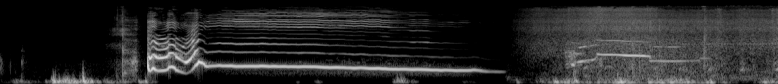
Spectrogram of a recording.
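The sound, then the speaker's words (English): Author Terry Tempest Williams gives one long, loud howl that swoops up and then slowly slides down, howling along with coyotes. Fainter, higher coyote howls follow over a rustling, noisy background. “And the clip you just heard, the one of Terry howling with coyotes, it is almost unnerving.”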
